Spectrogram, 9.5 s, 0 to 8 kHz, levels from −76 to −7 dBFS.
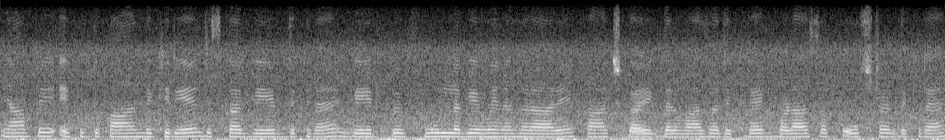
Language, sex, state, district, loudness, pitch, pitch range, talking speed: Hindi, female, Bihar, Madhepura, -16 LUFS, 195 Hz, 190-205 Hz, 220 wpm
